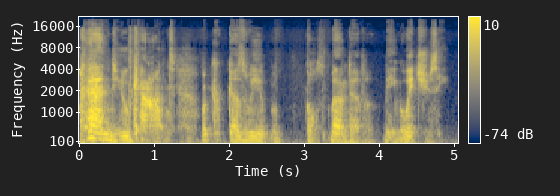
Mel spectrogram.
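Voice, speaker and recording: In a raspy put-on character voice, the speaker talks at a moderate pace with a low-to-middle pitch. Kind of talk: comedy sketch dialogue. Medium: stage.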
